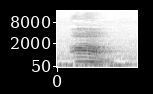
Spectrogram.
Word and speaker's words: arm: देखो, स्टार्टिंग में कंसोनेंट नहीं है, बट ए आर एम बोलते क्या है हम? आम। आम, आर का प्रोनाउंसिएशन नहीं किया जाता, आम होता है ये।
